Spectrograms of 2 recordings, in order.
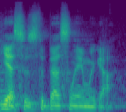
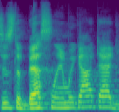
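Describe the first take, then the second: First: Lightly voiced father, lower pitch; low, patient dad's answer; reassuring dad. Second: Lightly voiced boy asking for reassurance; louder, pressing question to Dad; doubting boy. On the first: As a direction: answer a fretting son evenly. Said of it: "And the dad's like". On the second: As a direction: ask Dad as a worried kid. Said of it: "one boy who comes up to the father".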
